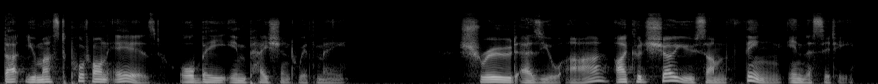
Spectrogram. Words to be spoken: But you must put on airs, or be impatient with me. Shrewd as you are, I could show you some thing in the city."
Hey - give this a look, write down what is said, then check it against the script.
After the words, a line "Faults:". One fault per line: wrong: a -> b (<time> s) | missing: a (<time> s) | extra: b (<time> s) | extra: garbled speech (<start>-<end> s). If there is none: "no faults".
But you must put on airs, or be impatient with me. Shrewd as you are, I could show you some thing in the city."
Faults:
no faults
